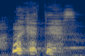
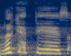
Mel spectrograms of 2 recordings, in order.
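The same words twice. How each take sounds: First: Hushed, breathy aside; mock whisper. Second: Said in the usual way. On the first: Visitor whispering to a friend at the museum, mock hushed. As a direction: whisper it like a visitor sharing a find. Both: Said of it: "People come to Bonsai Museum".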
